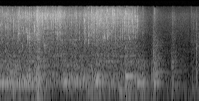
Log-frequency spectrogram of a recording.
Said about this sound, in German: Deswegen muss ich mir jetzt den Finger kurz abspülen.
